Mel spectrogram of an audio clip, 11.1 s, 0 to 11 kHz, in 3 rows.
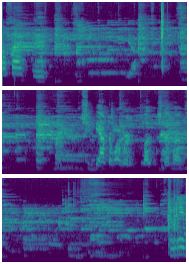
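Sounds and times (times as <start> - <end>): country-pop song from car stereo: 0.0 - 11.0.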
